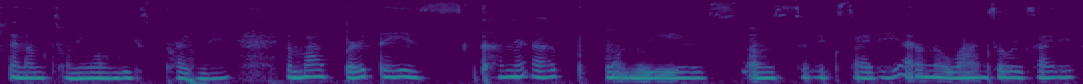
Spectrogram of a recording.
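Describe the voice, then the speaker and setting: Holding the camera close to her face, a young adult woman vlogs casually in a naturally low, creaky, husky voice. She speaks softly and rambles, filling her talk with lots of fillers.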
